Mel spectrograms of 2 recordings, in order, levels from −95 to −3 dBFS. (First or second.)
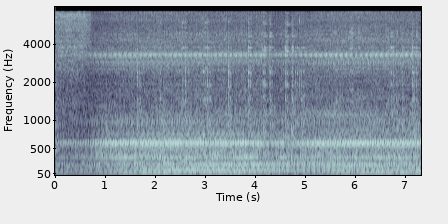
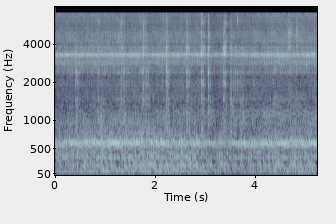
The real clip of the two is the first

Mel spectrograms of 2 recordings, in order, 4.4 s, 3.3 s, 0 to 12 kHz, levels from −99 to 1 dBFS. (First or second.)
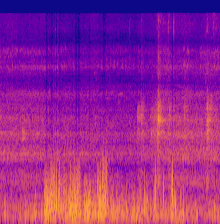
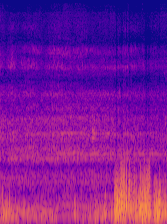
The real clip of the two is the second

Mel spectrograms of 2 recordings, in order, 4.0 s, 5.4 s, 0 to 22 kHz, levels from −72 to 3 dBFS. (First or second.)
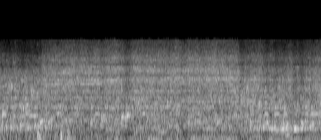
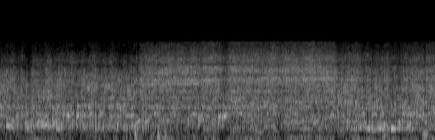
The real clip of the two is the first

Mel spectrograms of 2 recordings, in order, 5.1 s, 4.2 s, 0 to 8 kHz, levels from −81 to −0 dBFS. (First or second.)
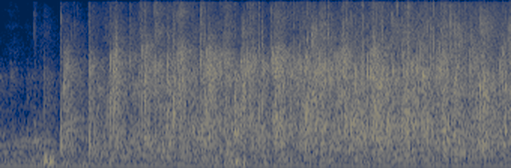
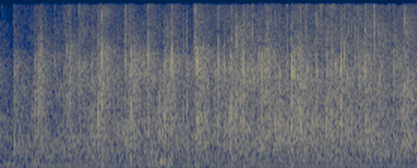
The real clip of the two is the first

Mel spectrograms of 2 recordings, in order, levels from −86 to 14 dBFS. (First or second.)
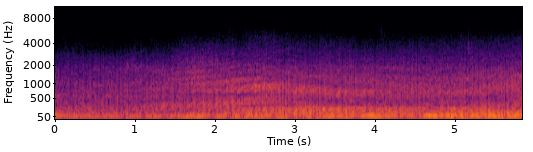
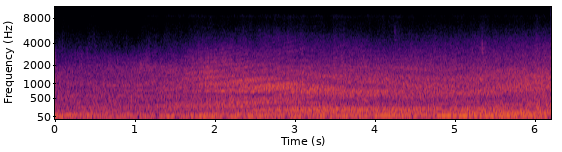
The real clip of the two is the second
